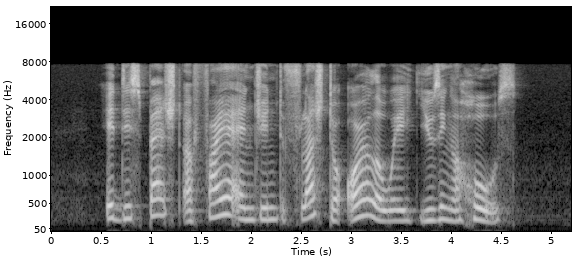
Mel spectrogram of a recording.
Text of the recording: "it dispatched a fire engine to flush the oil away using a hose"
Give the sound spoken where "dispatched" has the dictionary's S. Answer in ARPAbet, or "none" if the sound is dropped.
S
